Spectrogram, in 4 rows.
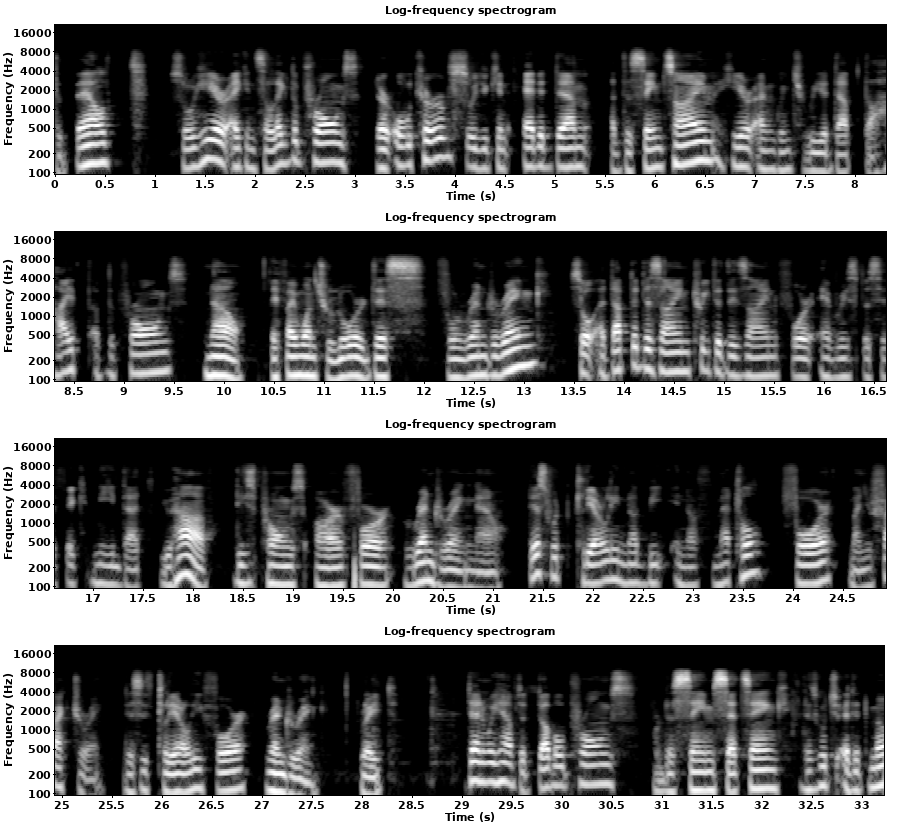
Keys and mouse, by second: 1.1 g, 1.6 right click, 2.3 shift+right click, 3.1 alt+a, 4.0 alt+z, 4.5 b, 5.2 alt+z, 5.3 middle click, 5.8 click, 7.8 middle click, 9.1 click, 9.7 shift+right click, 10.4 click, 13.5 shift+middle click, 18.3 Tab, 18.6-20.3 middle drag, 21.2 middle click, 22.3 middle click, 26.2-27.2 middle drag, 27.7 Tab, 28.0 alt+a, 29.0 click, 30.6 click, 30.8 KP_7, 32.3 Tab.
